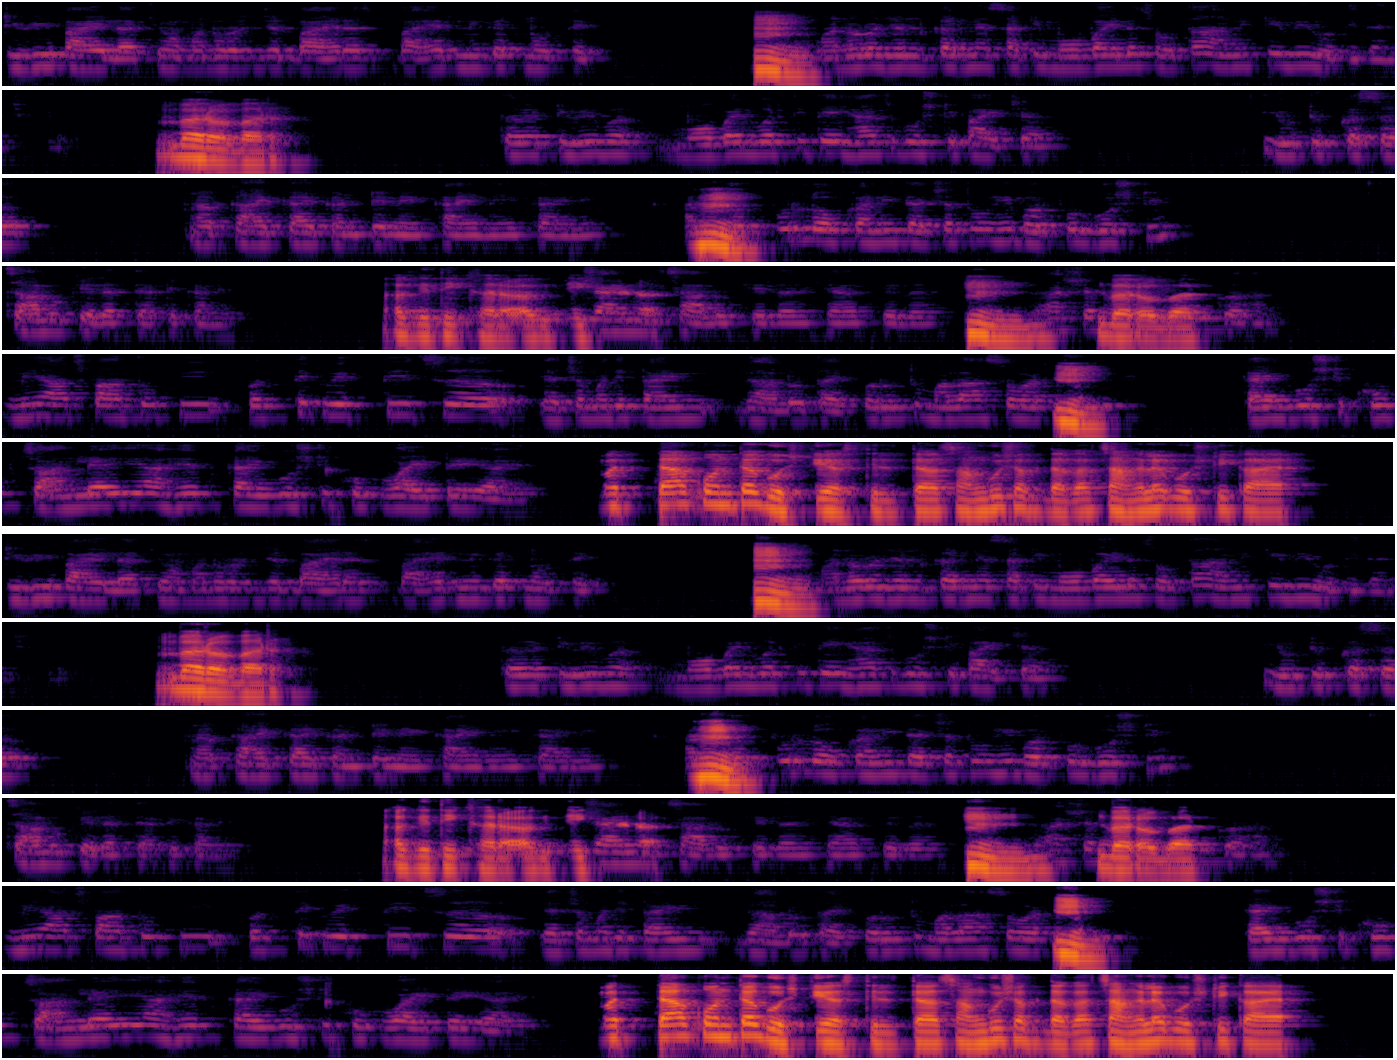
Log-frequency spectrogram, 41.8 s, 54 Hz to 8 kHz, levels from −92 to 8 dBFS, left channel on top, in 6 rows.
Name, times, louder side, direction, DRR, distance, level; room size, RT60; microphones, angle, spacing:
voice 1, 0.0-3.0 4.0-7.3 9.5-12.2 13.3-14.1 14.8-16.9 17.3-19.8 20.9-22.1 22.9-25.6 26.1-27.3 27.9-33.3 34.1-37.5 38.1-38.4, left 2 dB, 90° left, 4.7 m, -53 dB
voice 2, 7.7-8.4 17.4-17.7 22.9-23.8 25.7-26.9 33.1-33.4 37.8-41.2, right 4 dB, 60° right, 0.9 m, -30 dB
11.0 x 7.6 x 3.7 m
head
